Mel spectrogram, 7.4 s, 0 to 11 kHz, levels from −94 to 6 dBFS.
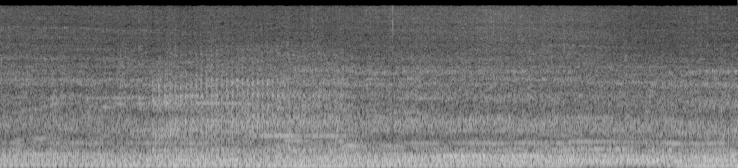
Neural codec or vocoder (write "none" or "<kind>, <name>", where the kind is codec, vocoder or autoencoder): vocoder, BigVGAN v2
